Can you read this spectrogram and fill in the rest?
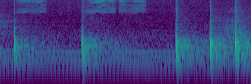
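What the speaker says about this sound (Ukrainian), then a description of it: "записуємо тоді відповідь, пишемо відповідь" A pen taps and scratches on paper while an answer to a fifth-grade maths exercise is written down, making a few sharp, close strokes spaced irregularly over a couple of seconds.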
